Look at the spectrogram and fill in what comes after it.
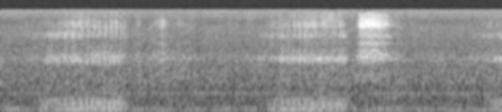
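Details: A French Bulldog snoring while asleep on its owner's leg: two long, rasping, buzzy inhalations with a whistling overtone, separated by quieter exhaled breaths, plus a faint steady hum.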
